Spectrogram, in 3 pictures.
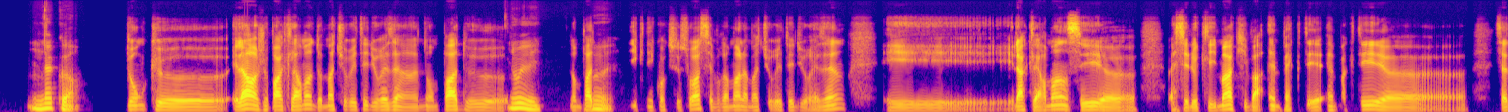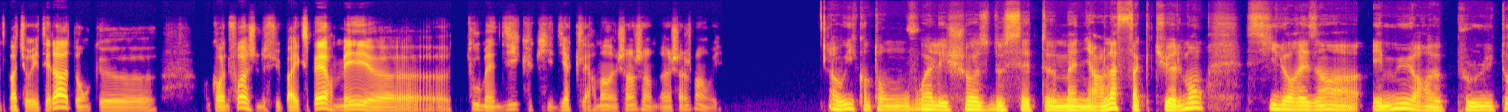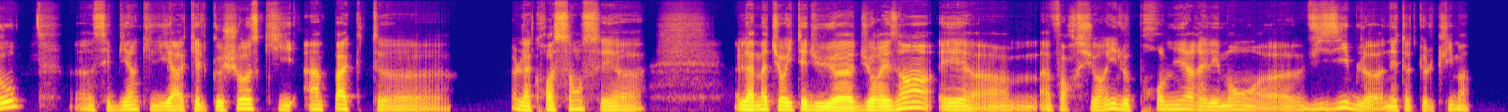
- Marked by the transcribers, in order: drawn out: "et"
- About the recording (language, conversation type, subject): French, podcast, Que penses-tu des saisons qui changent à cause du changement climatique ?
